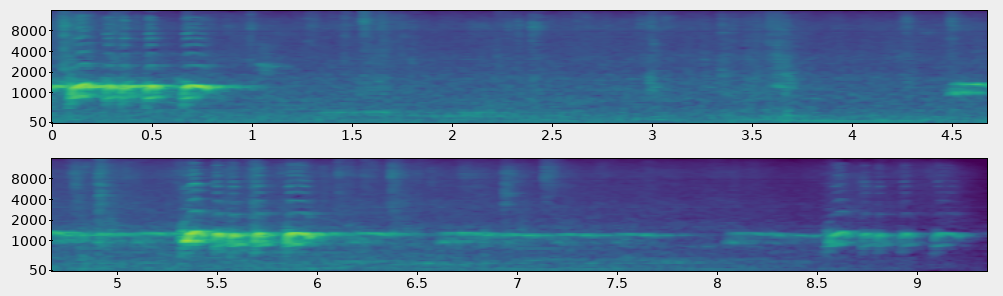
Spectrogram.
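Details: Perkutut, the zebra dove, singing gacor manggung song: rapid staccato cooing bursts, several in close succession midway, ending in a final short phrase.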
